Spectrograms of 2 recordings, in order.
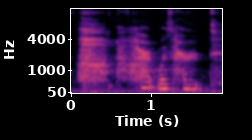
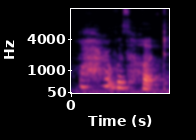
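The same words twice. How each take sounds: First: Whisper. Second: Said in the usual way. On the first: Real, not acted.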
